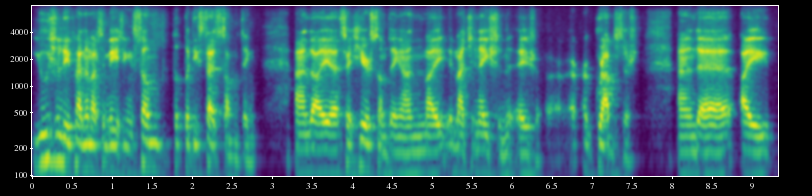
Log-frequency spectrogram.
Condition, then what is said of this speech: Stuttering. I'm so mindful of the dangerous words that I'm always have to think five or six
